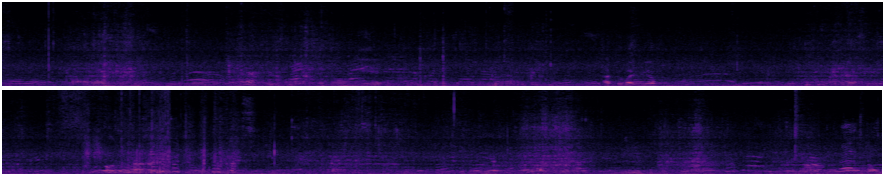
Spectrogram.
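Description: An elephant splashes through shallow water.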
